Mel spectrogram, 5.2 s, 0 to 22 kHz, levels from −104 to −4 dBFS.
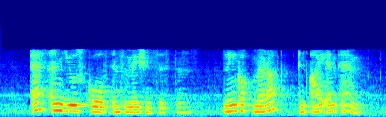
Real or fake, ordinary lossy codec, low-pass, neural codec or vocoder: real; AAC, 16 kbps; 7.2 kHz; none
